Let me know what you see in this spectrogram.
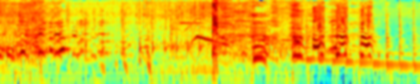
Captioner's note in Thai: เสียงหัวเราะ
